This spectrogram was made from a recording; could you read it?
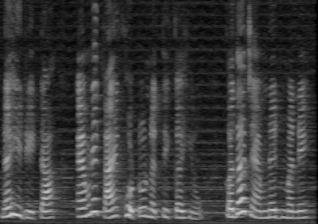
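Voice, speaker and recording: A woman's voice: sits high, animated, moderate pace. Wealthy broken father, as a woman reads him. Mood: defeated. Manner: soft, restrained delivery. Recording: dull lo-fi with faint music.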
